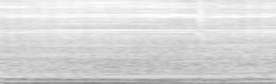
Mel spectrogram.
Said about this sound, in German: Hören Sie das Geräusch? Ja, ich meine, ist ein Dampfkochtopf, also ein normaler Dampfkochtopf.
